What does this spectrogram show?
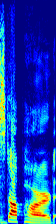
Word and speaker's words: Stoppard: The Brits all say Stoppard? Stop Hard, and the Americans all say Stoppard.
